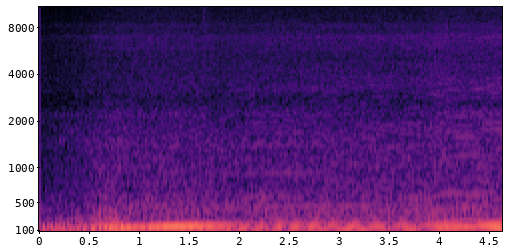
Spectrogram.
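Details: Can-Am Commander driving after a driveline rattle fix with a new carrier bearing and a heater-hose sleeve. The engine drones low and even, rising and easing smoothly with throttle, with no rattle or clatter from the driveline; normal.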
